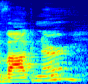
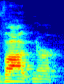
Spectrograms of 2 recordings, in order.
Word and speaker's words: Wagner: from today is being vogner the triumph of the will by Simon Callow it's you can see it's spelled like Wagner but I believe it's pronounced vogner right so why am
